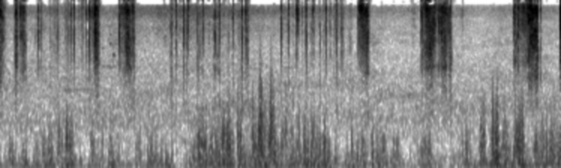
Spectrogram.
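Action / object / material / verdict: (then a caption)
scrape / sandstone wall blocks / sandstone / none. Long light-blue acrylic nails scratch quickly across solid sandstone wall blocks with mortar joints. The result is a continuous, gritty scraping, heavy in low rumble, broken by rapid crackly strokes with occasional bright, hissy bursts.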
